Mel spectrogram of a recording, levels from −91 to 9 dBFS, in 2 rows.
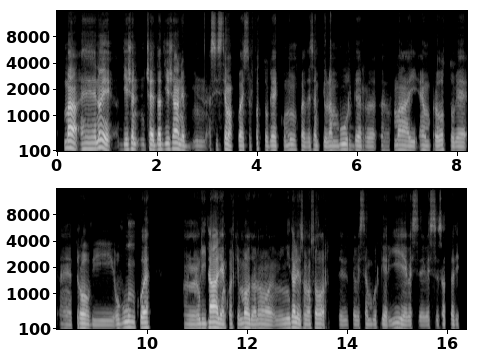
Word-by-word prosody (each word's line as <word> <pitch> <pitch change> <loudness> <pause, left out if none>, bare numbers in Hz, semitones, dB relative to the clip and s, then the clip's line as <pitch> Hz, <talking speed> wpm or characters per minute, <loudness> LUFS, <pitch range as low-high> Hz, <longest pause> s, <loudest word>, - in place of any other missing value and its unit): ma, 175 0 +8
ehm, 150 +2 -1
noi 175 -6 +7 0.2
10 135 +3 -2
ann 145 - +3
n 130 - -15
cioè 125 +1 +5
da 130 +1 +6
10 140 +3 0
anni, 135 -6 +6
uhm, 115 +1 -11
assistiamo 125 +3 0
a - - -9
questo, 115 -2 -3
il 105 - -24
fatto 145 -5 -10
che 115 0 -1
comunque 120 +1 -7
ad 105 - -8
esempio 110 +1 -7
l'hamburger, 115 -2 -3
ehm, 115 -1 -16
ormai 120 -3 -2
è 120 - -11
un 115 -1 -4
prodotto 115 -1 -4
che, 105 -1 -3
ehm, 110 -2 -12
trovi 100 -4 -1
ovunque, 130 +3 +1 0.7
mhmm, 110 0 -4
l'Italia 115 +1 +7
in 110 - -2
qualche 115 0 -10
modo, 115 -2 +2
no, 110 -1 -2
in 105 +4 -7
Italia 125 0 +3
sono 110 -1 -4
sorte 115 -1 -2 0.3
tutte 105 +1 -15
queste 105 +1 -11
hamburgherie, 110 +1 -6
queste 100 0 -10
queste 100 +1 -10
sorta 110 +1 -8
di 110 0 -15
115 Hz, 170 wpm, -24 LUFS, 110-130 Hz, 0.7 s, ma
